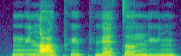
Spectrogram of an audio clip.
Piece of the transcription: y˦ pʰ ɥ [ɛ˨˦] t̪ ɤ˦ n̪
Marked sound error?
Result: no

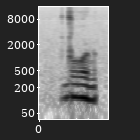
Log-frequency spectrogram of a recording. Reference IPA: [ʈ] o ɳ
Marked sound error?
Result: yes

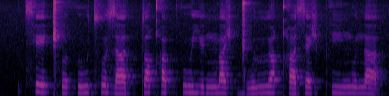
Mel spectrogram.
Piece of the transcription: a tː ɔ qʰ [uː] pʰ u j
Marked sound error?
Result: yes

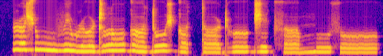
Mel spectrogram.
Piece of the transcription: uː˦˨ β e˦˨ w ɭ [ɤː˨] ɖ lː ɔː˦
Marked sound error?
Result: no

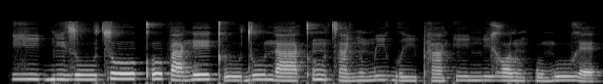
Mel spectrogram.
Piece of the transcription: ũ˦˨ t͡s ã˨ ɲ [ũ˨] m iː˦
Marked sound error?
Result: no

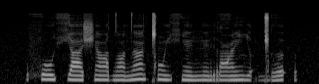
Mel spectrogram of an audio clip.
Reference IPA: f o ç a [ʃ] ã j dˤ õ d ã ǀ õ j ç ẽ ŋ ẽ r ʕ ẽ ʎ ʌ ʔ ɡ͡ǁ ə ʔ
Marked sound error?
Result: no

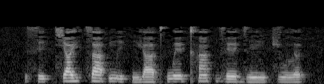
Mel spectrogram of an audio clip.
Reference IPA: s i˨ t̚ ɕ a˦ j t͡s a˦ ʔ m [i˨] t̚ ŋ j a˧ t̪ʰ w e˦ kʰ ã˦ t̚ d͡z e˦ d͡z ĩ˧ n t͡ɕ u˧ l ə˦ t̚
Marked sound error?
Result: no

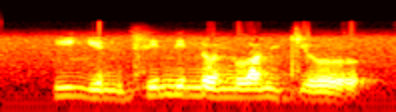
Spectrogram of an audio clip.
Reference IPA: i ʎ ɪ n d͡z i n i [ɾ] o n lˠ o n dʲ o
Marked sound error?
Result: yes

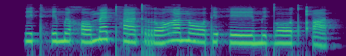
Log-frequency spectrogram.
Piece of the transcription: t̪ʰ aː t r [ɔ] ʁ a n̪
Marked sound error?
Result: no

